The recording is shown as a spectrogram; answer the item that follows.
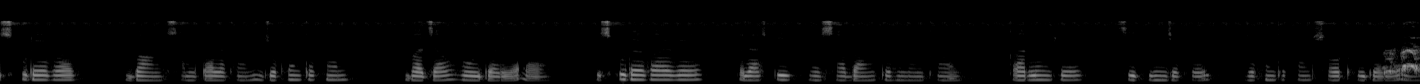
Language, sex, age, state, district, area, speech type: Santali, female, 30-45, West Bengal, Bankura, rural, spontaneous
